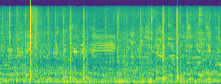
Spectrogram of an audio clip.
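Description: Dense crowd of many voices over drumming, with sharp drum strikes scattered through. A brief high tone sounds about two seconds in.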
